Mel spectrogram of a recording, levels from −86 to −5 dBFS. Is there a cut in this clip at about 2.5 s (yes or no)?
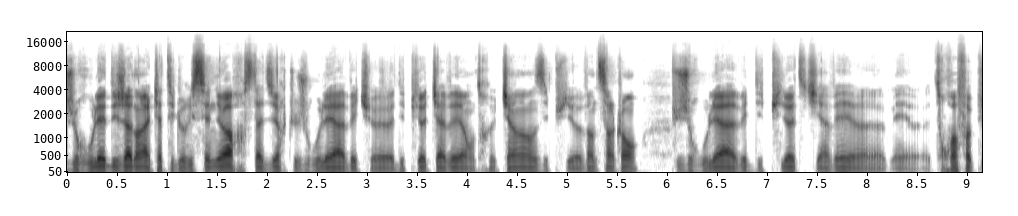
no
